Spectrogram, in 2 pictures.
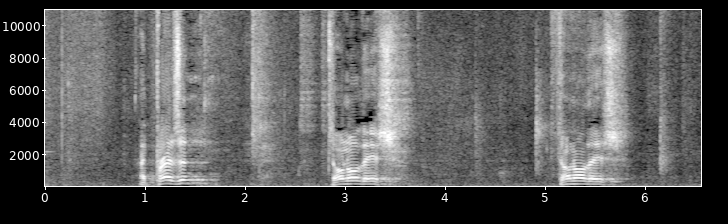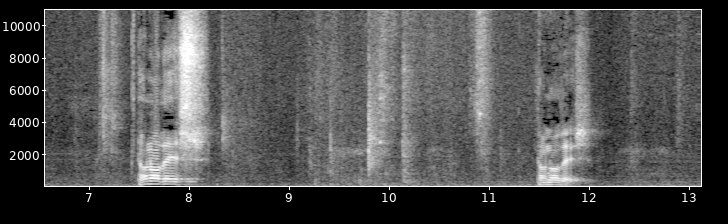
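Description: An elderly man speaks in short bursts in a room with some echo.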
